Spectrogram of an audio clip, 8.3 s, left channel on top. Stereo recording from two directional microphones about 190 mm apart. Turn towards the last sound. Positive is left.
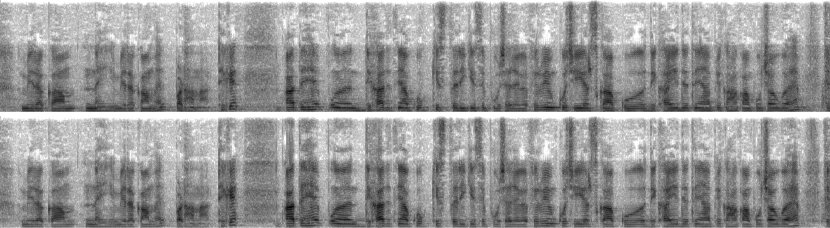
turn(degrees=-40)  # may be behind; listen again after turning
